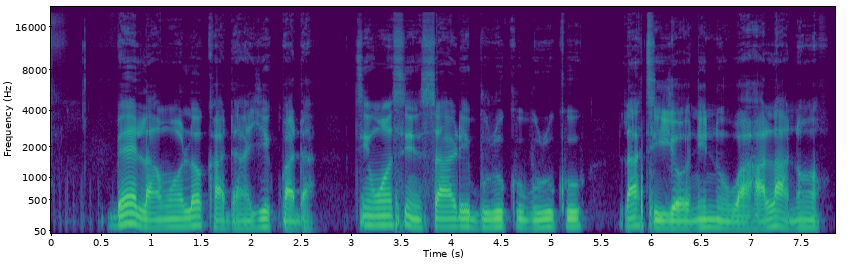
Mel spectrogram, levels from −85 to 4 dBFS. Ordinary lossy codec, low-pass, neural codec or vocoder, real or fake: none; none; none; real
